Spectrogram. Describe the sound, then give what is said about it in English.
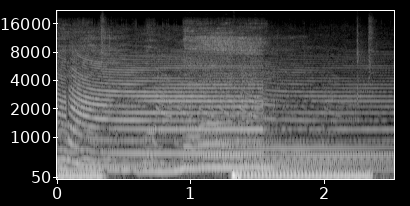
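Loud, blaring air horn blasts sound in close succession, two long harmonic-rich honks with a brief break between them, sustained and piercing with no talking. “Get some fucking air horns.”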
